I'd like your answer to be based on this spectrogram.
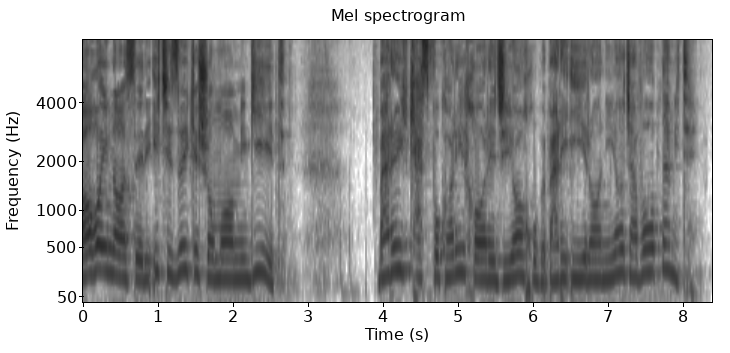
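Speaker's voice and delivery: put-on Persian spoken with a Shirazi accent. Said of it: "حالا با لهجه شیرازی".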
